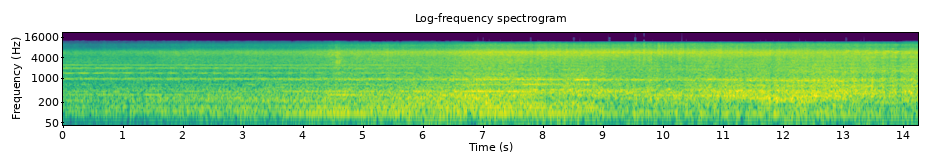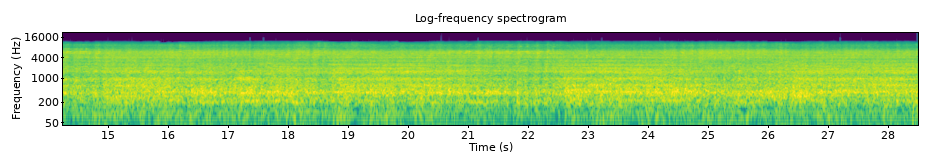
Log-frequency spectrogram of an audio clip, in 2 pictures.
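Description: Union Pacific freight train of loaded gravel hopper cars rolling past close by, a steady rumble and rush of steel wheels on rail. A few steady tones in the first seconds fade as the noise builds over about seven seconds, after which it holds steady.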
